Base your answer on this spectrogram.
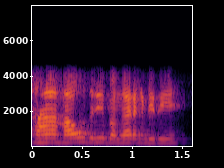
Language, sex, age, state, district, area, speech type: Kannada, female, 60+, Karnataka, Belgaum, rural, conversation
